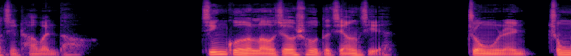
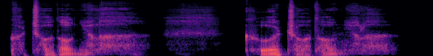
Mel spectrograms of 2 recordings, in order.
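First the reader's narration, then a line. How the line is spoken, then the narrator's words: Murmuring to oneself. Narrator (Chinese): 喃喃自语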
